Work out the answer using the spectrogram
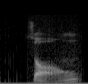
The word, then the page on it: zong: 3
